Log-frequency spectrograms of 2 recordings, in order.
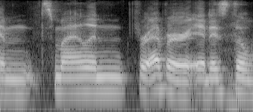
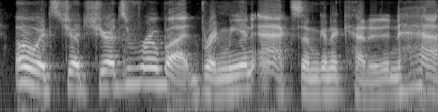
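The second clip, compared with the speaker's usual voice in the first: usual speaking voice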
